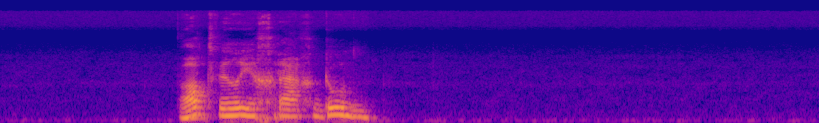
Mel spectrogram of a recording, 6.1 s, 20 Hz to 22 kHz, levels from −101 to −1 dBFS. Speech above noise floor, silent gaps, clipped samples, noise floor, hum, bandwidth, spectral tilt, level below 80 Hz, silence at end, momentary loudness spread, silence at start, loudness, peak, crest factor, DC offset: 39 dB; none; under 0.1%; -70 dBFS; none; 16 kHz; -7 dB/octave; -68 dBFS; 3.4 s; 10 LU; 1.35 s; -32 LUFS; -14 dBFS; 24 dB; under 0.1%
